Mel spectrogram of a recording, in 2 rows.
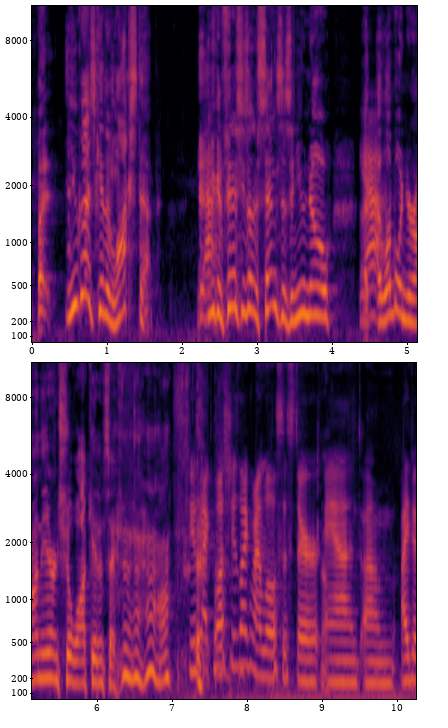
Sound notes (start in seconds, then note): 7.6 mumuring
